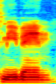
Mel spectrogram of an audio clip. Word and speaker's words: Mebane: About the Chargers, how Brandon Mebane, is that how you pronounce his name? – Yeah. – It is Mebane.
